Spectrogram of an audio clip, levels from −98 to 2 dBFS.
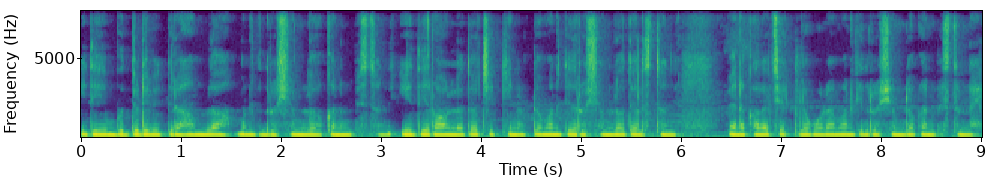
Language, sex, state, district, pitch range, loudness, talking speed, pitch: Telugu, female, Andhra Pradesh, Krishna, 205-215 Hz, -12 LUFS, 155 wpm, 210 Hz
